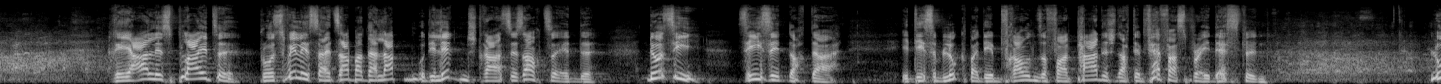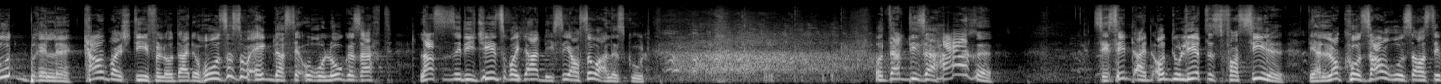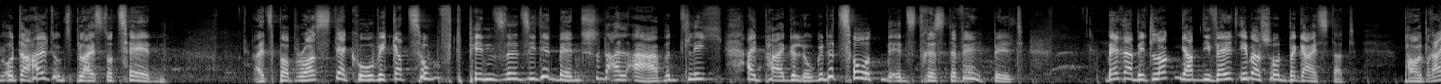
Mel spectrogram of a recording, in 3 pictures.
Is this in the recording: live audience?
yes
